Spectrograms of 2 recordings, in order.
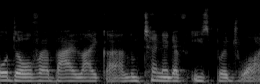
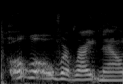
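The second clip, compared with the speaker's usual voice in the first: mock, over-the-top, high, overdramatic cop yell; 6 semitones higher, 3 dB louder than usual. Retelling a cop pulling the speaker over, imitating the cop yelling. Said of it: "Just started yelling, being mad dramatic".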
